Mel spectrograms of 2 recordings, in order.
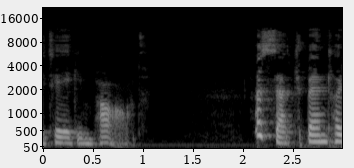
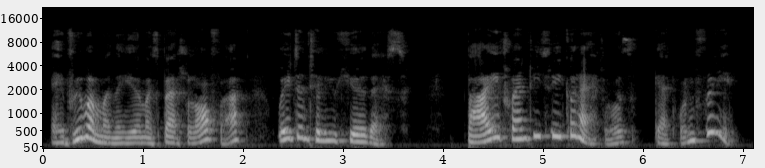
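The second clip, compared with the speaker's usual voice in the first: eager shopkeeper; 3 semitones higher, 3 dB louder than usual. Acted. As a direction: announce your bargain with showman's relish. Raj pitching an offer.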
